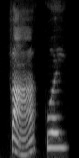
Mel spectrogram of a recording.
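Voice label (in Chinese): "法规", Chinese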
